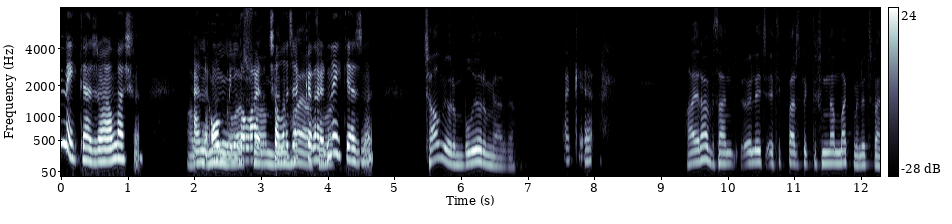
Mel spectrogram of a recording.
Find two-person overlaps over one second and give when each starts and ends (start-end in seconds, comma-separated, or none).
2.0-4.1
